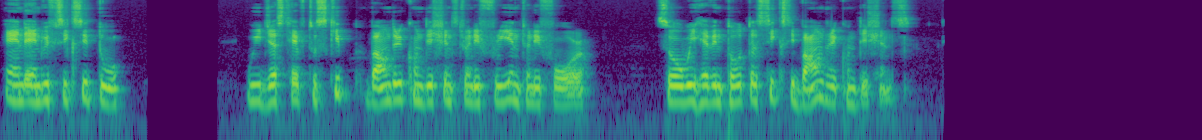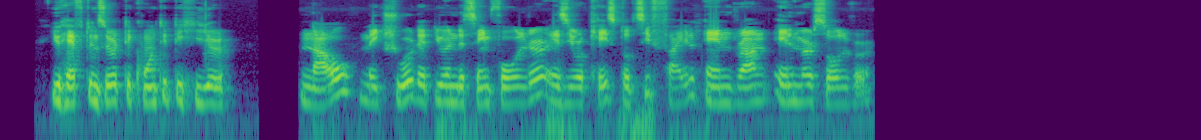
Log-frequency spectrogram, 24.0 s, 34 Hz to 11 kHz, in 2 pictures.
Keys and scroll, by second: 3.4-7.9 typing, 13.3 Left, 13.5 ctrl+s, 14.1 alt+Tab, 16.2 Up, 21.0 Return.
